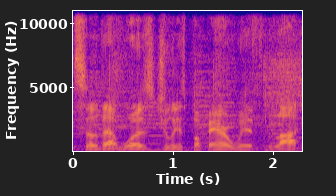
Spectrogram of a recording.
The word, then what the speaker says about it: Popper: Yeah, I think they would pronounce it Popper. Popper, yeah.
